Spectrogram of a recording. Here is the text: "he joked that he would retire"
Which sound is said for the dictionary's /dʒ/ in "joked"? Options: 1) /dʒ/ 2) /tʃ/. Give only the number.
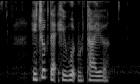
2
